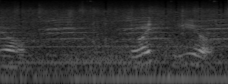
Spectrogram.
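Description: Three short, rising, squeaky vocal calls: one at the start, one about a second and a half in, and one near the end, over a steady low hum.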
